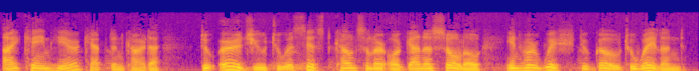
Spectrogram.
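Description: A man's voice: medium pitch, lively intonation, normal speed, phone-quality sound, pitched above the performer's own voice, natural voice. A man voicing a furry male alien counselor, formal and pompous, in an audiobook story. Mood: indignant protest. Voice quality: somewhat melodious.

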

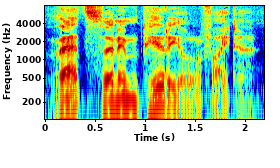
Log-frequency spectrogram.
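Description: A man playing a calm, grave old mentor in an audiobook, speaking in a firm, measured way. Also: fairly low pitch, husky, full character voice. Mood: grave, hushed. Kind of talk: audiobook character acting.

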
